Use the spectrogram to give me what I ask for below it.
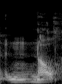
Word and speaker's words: Noel: Noel, jeez, I'm using the proper pronunciation.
